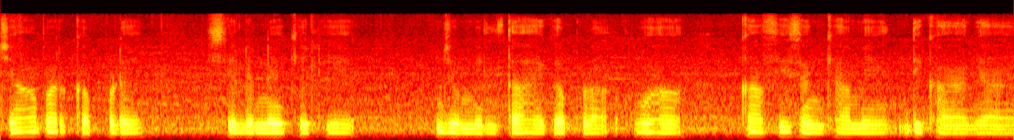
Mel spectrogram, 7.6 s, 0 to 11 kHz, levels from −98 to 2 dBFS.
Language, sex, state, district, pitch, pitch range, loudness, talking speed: Hindi, male, Madhya Pradesh, Dhar, 95 Hz, 95-100 Hz, -17 LUFS, 135 wpm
